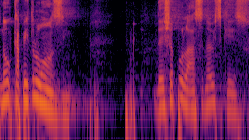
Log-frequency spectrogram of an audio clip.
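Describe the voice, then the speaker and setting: A man's voice with very wide pitch swings. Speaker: lay preacher. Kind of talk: sermon. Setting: church with audience.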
